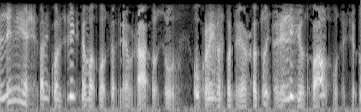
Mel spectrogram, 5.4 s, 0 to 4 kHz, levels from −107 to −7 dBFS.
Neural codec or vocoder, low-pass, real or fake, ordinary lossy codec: autoencoder, 22.05 kHz, a latent of 192 numbers a frame, VITS, trained on many speakers; 3.6 kHz; fake; AAC, 16 kbps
